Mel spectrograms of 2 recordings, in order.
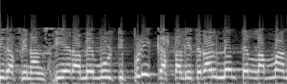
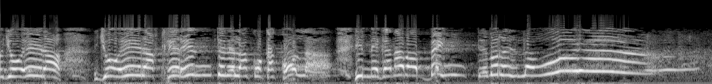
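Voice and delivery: mock crying; 5 semitones higher, slower than usual. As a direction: wail rising high and stretched out at the end. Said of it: "¿Por qué llora?".

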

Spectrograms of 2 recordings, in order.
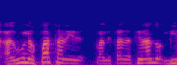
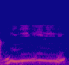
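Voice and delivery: high-pitched beeping little "ni ni"; mimicked meter noise; 10 semitones higher, 6 dB quieter than usual. Preacher mimics parapsychologists measuring the energy, high mock beeping. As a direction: imitate a gadget picking up energy, high.

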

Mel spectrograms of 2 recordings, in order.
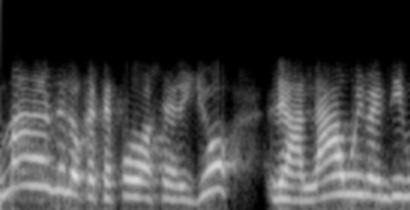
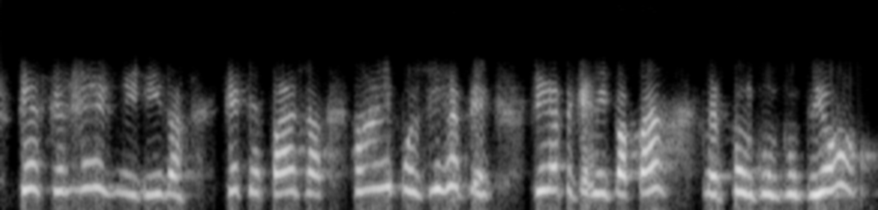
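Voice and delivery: put-on higher, sing-song girly voice; pitched-up teasing girlfriend; sweet girlfriend voice; 7 semitones higher than usual. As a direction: coo like a spoiled girlfriend.

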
